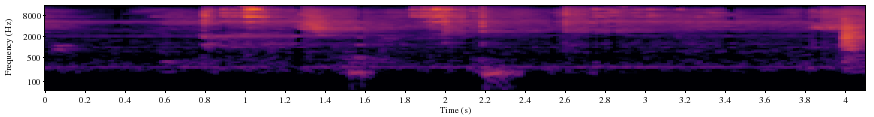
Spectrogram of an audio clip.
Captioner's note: bells chiming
